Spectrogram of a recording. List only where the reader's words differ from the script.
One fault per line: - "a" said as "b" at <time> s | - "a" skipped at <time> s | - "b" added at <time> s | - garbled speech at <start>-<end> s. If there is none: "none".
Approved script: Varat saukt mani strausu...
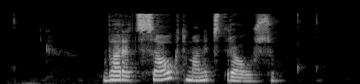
none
